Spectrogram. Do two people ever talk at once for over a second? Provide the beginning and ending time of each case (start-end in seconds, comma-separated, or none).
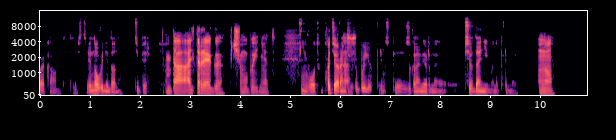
none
